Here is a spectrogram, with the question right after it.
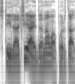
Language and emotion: Goan Konkani, neutral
